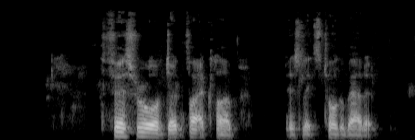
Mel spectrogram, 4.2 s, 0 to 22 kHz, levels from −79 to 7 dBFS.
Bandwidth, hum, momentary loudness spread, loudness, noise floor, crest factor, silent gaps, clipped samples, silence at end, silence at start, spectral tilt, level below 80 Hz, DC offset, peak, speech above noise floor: 16 kHz; none; 14 LU; -23 LUFS; -58 dBFS; 20 dB; none; under 0.1%; 0.45 s; 1 s; -4.5 dB/octave; -68 dBFS; under 0.1%; -4 dBFS; 36 dB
